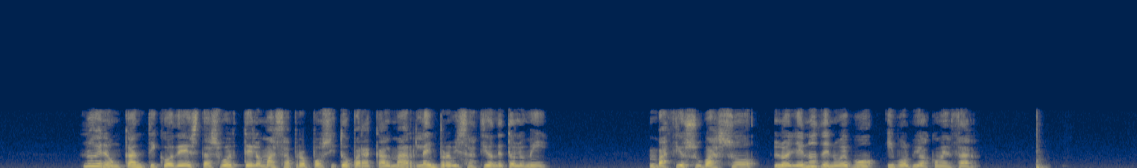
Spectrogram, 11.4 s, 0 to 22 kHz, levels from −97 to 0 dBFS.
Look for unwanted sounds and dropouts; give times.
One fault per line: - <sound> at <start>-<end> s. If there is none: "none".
- laugh at 10.4-10.5 s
